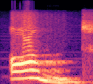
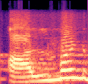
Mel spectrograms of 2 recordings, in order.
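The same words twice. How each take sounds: First: आमंड said AA-mund, L dropped; correct pronunciation. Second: आलमंड said aal-mund with L sounded; full L. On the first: Teacher giving the form to use, silent L. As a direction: glide from AA into M in आमंड. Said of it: "उसको पढ़िए". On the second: Teacher showing what to avoid, full L. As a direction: pronounce every letter of आलमंड. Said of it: "उसको पूरा आलमंड मत पढ़िए". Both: Shown as a demonstration.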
